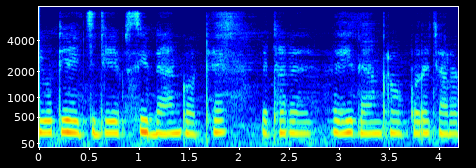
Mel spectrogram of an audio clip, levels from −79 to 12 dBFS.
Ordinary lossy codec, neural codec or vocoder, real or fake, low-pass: none; codec, 44.1 kHz, 2.6 kbps, SNAC; fake; 7.2 kHz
